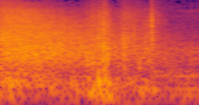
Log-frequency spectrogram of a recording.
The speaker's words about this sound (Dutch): Sommige ooggetuigen beweren zelfs dat ze haar veroordelaars nog een handkus toewerpt voordat het peloton het vuur opent. Fire!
